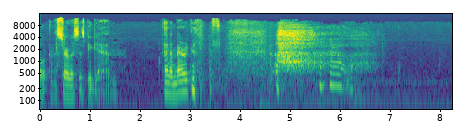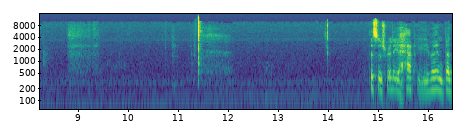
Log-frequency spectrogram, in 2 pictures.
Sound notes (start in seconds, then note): 4.5 sob; 4.6 pauses for 10 seconds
